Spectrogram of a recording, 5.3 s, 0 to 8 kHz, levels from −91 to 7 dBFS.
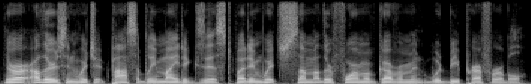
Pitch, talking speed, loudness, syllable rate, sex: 125 Hz, 225 wpm, -17 LUFS, 6.2 syllables/s, male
